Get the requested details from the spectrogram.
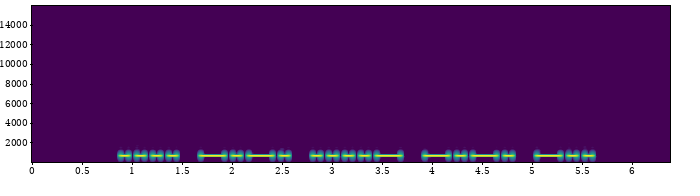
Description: Morse code, heard as a keyed tone, about 15 wpm, 700 Hz. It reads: HC4CD
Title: DXCC-100 Call Signs - 5 Characters - 15wpm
